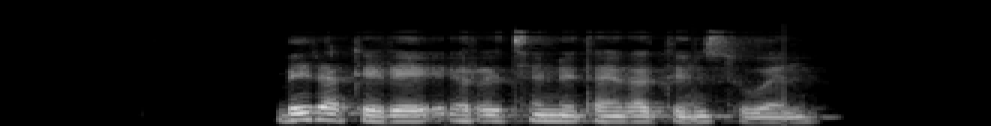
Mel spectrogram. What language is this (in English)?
Basque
